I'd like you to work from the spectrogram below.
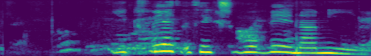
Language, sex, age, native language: Icelandic, female, 11, Icelandic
